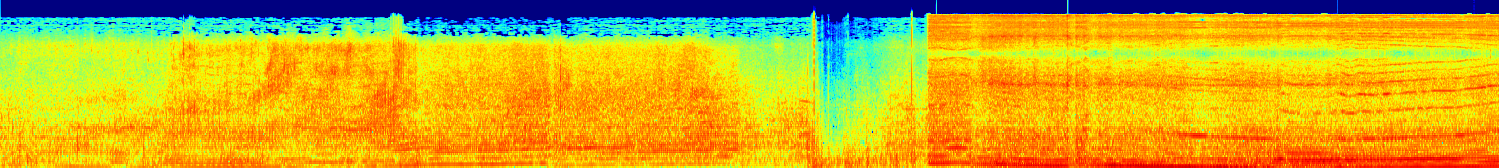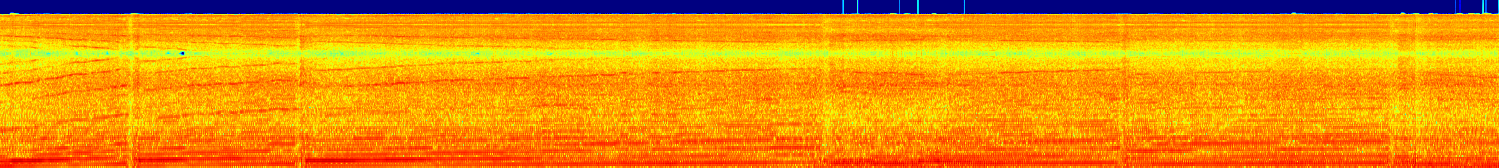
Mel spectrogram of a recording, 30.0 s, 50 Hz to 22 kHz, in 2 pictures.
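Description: Nissan GT-R R35 race car's twin-turbo VR38DETT V6 at full racing effort up a mountain hillclimb. It is heard first from the roadside as the car climbs a bend, then, after a brief drop-out, loud from inside the cockpit, revving up through the gears and dropping in pitch on lift-off into corners.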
